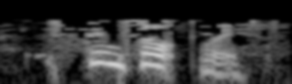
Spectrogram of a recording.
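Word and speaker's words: Cenzontle: This is Cinzontle? Am I saying that right? – Cinzontle.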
